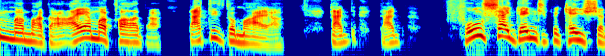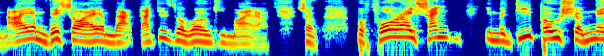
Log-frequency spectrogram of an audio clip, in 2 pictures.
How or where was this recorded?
video call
